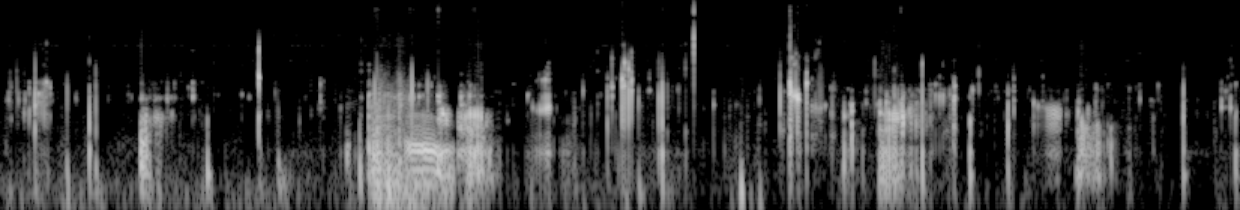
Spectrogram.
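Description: Frequent low gurgles and rumbling growls with a long rolling stretch midway; active bowel sounds, ordinary stomach growling after a meal.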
